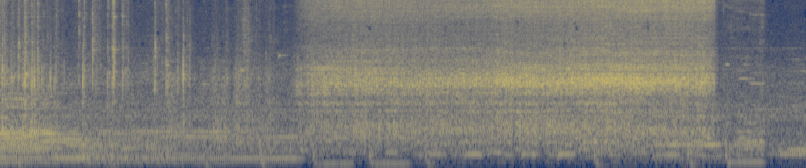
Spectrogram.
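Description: Café barista equipment at work: a quick run of sharp clicks and rattles, then, about three seconds in, a loud steady hiss that cuts off suddenly about a second before the end. Background music plays throughout.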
